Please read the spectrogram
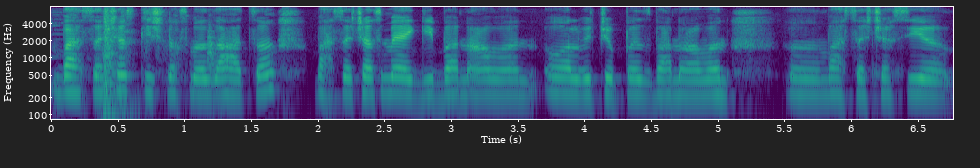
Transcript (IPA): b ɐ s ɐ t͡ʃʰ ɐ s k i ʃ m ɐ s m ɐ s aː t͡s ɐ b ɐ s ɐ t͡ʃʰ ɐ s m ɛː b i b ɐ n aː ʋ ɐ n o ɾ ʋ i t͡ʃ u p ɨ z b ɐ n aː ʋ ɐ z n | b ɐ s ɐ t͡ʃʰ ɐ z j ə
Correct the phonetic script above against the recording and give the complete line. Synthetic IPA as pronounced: b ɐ s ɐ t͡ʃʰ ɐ s k i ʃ n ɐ s m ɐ z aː t͡s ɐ b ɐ s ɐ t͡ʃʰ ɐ s m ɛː ɡ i b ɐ n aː ʋ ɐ n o l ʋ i t͡ʃ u p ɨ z b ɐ n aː ʋ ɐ n | b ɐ s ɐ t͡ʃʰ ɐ s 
